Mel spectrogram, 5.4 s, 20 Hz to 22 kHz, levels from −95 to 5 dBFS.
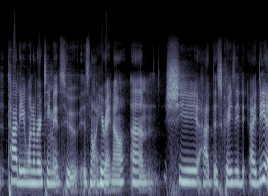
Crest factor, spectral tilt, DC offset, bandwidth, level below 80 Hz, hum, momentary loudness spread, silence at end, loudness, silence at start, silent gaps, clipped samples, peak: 16 dB; -5 dB/octave; under 0.1%; 10 kHz; -48 dBFS; none; 7 LU; 0 s; -26 LUFS; 0 s; none; under 0.1%; -10 dBFS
